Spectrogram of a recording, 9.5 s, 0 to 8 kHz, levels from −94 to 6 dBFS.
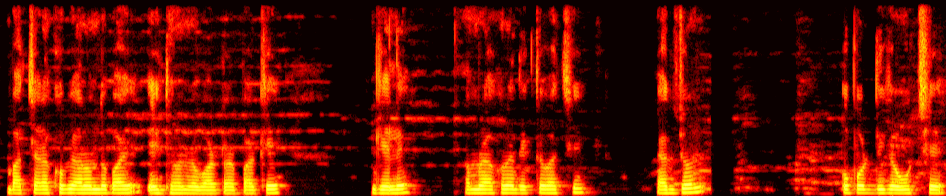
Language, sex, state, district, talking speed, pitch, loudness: Bengali, male, West Bengal, Jhargram, 120 wpm, 145 Hz, -15 LUFS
